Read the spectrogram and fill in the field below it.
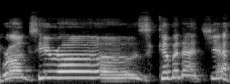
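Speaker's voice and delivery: high, very slow, stretched-out screaming call. Recalling having to shout to people across a huge place, retelling own screaming. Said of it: "like screaming".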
